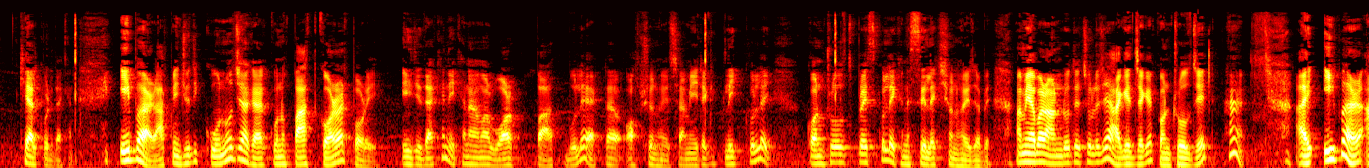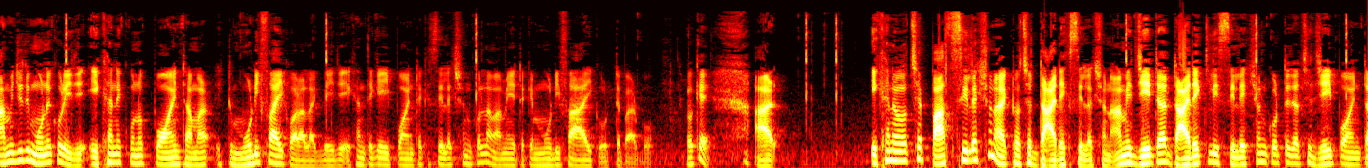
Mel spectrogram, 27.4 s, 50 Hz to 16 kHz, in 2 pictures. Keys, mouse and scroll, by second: 0.6 click, 0.9-1.2 space, 7.0 click, 14.2-16.0 drag, 21.9 right click, 24.8 click.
